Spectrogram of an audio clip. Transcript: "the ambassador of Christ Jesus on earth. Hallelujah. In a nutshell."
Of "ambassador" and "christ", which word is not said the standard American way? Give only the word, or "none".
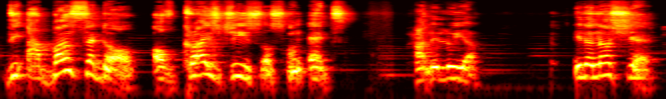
ambassador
